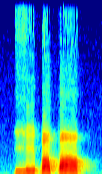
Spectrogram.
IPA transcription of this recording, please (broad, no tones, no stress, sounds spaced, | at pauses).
ɦ i ɓ ɑ p ɑ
